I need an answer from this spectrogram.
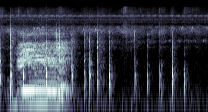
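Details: Cattle kept as breeding stock for free-roaming in oil palm plantations: a steady, low, droning moo of just over a second, then a run of sharp knocking clicks about four per second, like hooves or wood.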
